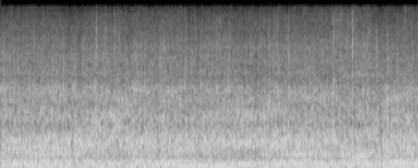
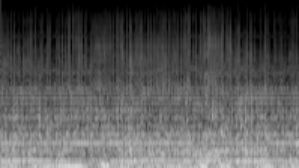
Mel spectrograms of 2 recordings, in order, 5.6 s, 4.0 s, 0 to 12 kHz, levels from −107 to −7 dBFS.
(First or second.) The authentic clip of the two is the first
